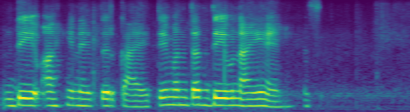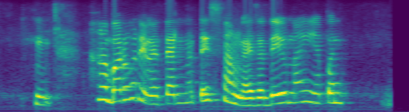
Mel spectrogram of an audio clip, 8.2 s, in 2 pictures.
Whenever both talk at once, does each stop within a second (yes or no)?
yes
